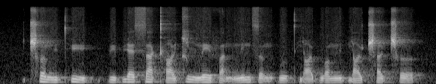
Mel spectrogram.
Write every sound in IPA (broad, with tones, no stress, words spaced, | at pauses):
ʈ͡ʂʰɤ˥˨n̪y˨˦t̪ʰy˥˨ | py˨˦pɥɛ˦ sä˥˨ kʰɑ˨˦ʊ̯t͡ɕy˥˨nme˥˨ɪ̯ fa̰˨˩n n̪i˦nsɤ̰˨˩ŋ pu˥˨t̪ʰjɑ˨˦ʊ̯pwɔ˦n̪i˥˨ pjɑ˨˦ʊ̯ʈ͡ʂʰa˧ɪ̯ ʈ͡ʂʰɤ˥˨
